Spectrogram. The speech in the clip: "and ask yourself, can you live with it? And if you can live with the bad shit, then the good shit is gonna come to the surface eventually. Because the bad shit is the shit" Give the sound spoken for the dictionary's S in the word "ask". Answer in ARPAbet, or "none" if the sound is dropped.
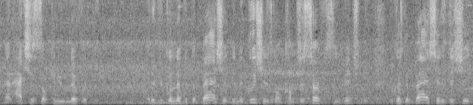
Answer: none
